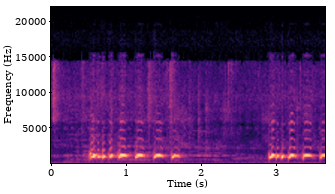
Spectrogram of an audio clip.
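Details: Local zebra dove in full, sweet-voiced song, played to get reluctant doves singing: quick runs of clipped, bubbling coo notes in a steady series, a pause, then another rapid run.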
